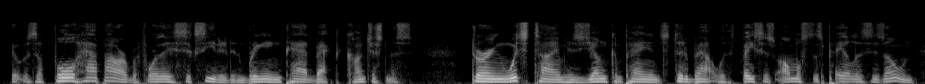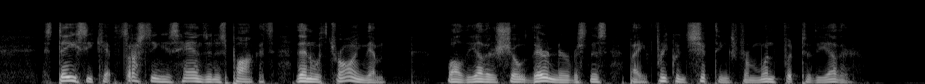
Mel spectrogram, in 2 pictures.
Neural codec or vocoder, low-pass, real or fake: none; 7.2 kHz; real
